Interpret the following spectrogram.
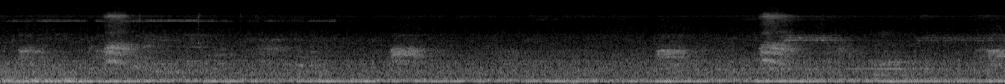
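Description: Crows cawing several times in the background, single short calls a few seconds apart, the loudest about a second in and near the end, over a steady low hum.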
